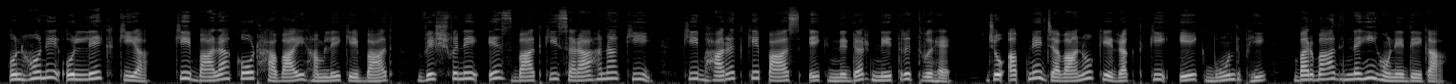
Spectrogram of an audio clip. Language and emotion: Hindi, neutral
